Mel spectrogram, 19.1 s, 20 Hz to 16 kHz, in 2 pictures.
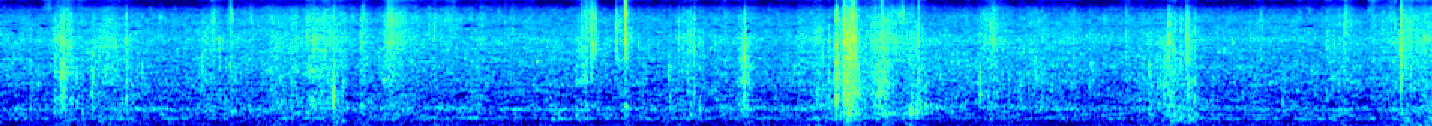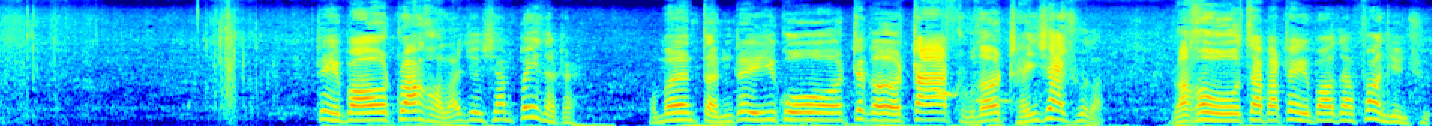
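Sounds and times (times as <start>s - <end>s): faint steady hiss: 0.0s - 19.0s
honeycomb scooped into a sack: 0.2s - 13.2s.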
